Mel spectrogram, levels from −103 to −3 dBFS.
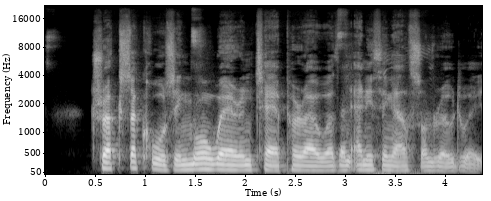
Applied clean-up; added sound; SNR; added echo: neural mask model Resemble Enhance denoiser.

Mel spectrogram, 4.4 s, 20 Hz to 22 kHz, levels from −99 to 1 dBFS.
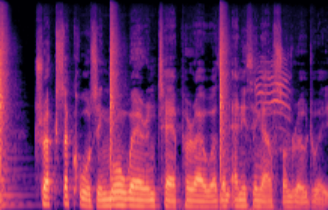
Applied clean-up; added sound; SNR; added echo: none; Cat + Snare drum; 10 dB; none.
